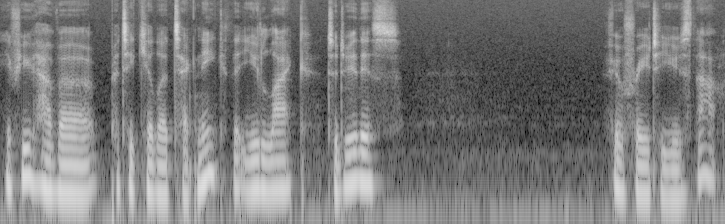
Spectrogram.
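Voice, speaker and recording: A man guiding a meditation as a teacher, giving gentle instructions with long pauses. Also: lowish voice. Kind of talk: guided meditation.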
